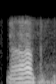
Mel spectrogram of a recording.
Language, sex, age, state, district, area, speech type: Santali, male, 60+, Jharkhand, East Singhbhum, rural, conversation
